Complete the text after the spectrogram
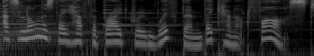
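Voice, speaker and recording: A woman speaks in a calm, soothing tone at a moderate pace, her pitch fairly low. Music plays in the background. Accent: British. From England. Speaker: voice actor. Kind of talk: bedtime Bible story reading.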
